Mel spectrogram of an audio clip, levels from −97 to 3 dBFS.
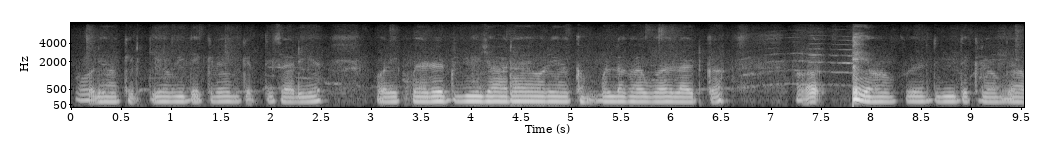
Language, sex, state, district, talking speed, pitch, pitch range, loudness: Hindi, male, Bihar, Supaul, 215 wpm, 130 Hz, 125-135 Hz, -23 LUFS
